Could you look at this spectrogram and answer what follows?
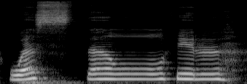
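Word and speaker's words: وَاسْتَغْفِرْ: Wastaghfir. Kemudian huruf ra di sini, ra-nya dibaca tipis karena huruf di belakangnya berharakat sukun asli, kasrah asli. Ya, jadi ra sukunnya kita baca tipis, fir, jangan dibaca fir.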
